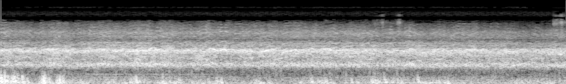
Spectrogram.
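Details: Snow Geese, a large flock rising into the air on Fir Island, Skagit Valley, Washington, as a raptor flies over; dense steady chorus of nasal honks, thick and continuous, with low thumping noise beneath.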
